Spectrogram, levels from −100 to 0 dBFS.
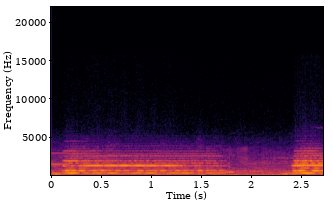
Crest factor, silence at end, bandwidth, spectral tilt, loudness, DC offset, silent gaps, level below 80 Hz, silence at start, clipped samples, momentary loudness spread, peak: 14 dB; 0 s; 5 kHz; -8.5 dB/octave; -29 LUFS; under 0.1%; none; -48 dBFS; 0 s; under 0.1%; 14 LU; -16 dBFS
